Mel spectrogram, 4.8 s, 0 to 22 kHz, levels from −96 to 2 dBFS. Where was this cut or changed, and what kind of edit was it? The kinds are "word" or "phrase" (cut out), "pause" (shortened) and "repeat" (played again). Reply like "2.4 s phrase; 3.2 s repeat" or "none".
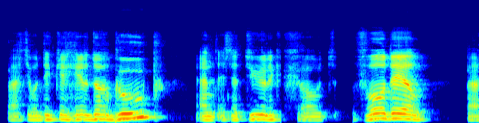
1.1 s word; 2.1 s word; 2.8 s word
